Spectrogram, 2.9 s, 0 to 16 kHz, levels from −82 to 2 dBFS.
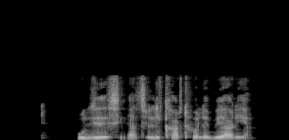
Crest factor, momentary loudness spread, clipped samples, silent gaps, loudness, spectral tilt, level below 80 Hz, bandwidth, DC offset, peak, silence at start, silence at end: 20 dB; 7 LU; under 0.1%; 0.54-0.76 s; -27 LUFS; -3 dB/octave; -72 dBFS; 7.8 kHz; under 0.1%; -8 dBFS; 0.4 s; 0.4 s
